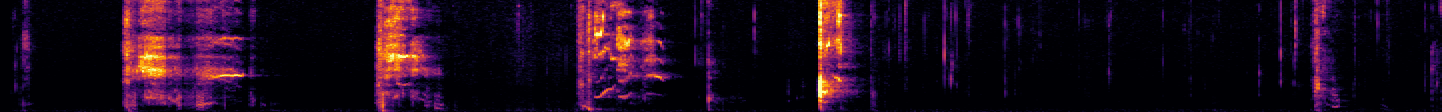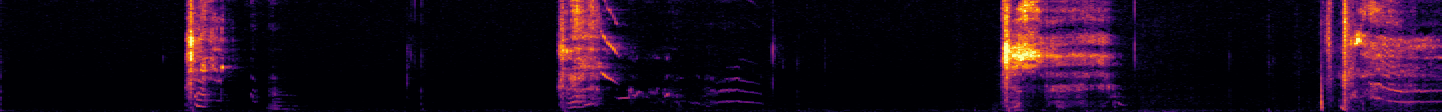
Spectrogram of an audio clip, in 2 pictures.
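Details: Cat sneezing about nine times in sharp bursts, some followed by whistly, wheezy breath noises; sneezing with wheezy breath sounds.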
